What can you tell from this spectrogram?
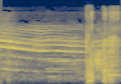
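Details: Pet cat, living apart from its owner, calls out on hearing her voice during her visit and runs from a room. A long, drawn-out, tonal meow slides gently downward for about a second, followed by brief thumping, rustling noise.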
